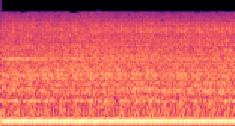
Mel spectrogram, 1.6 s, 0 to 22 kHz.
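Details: Nissan S14 Silvia, first start in a long time after valve cover gasket reseal and new power steering pump: deep, steady, even idle hum with no misses, knocks or ticks; normal idle.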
